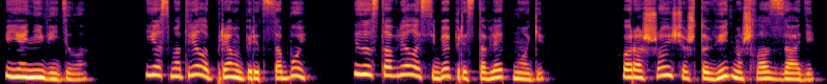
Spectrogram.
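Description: A woman reading a first-person story aloud with lively, expressive delivery. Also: a little high, moderate pace. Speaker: audiobook reader. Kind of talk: first-person audiobook narration.

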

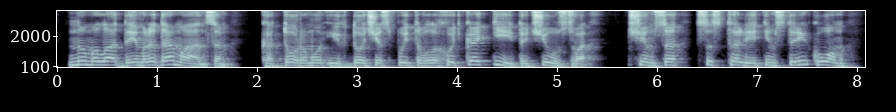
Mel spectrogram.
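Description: A man reading a novel aloud as an audiobook narrator, with steady, even storytelling. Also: fairly high pitch. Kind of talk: scripted narration.

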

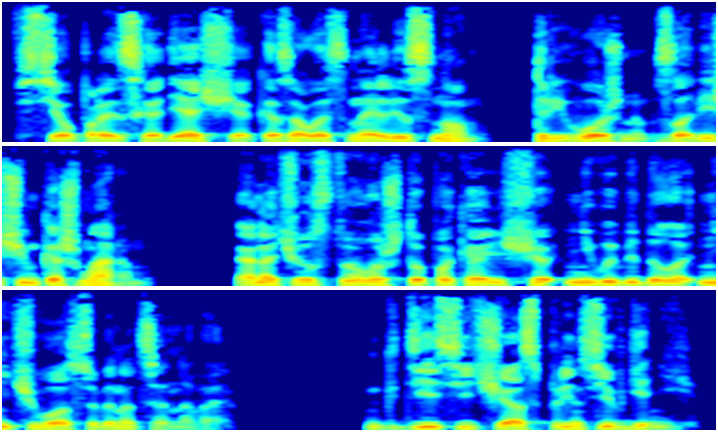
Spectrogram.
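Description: A man reading a novel aloud in steady scripted narration. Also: lowish voice. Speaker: audiobook narrator.

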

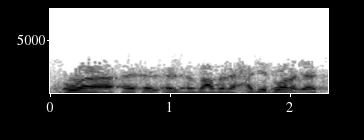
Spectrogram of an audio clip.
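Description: A man giving a classical Arabic lesson on hadith, explaining in an unhurried way, repeating phrases and using many fillers. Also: high-pitched, flat delivery. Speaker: hadith teacher. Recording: tinny phone-like lo-fi recording with faint hiss.

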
